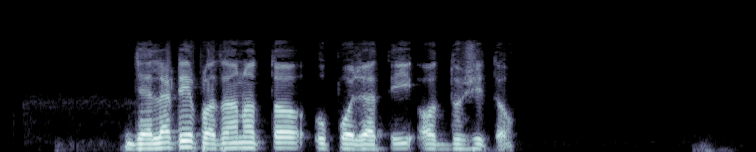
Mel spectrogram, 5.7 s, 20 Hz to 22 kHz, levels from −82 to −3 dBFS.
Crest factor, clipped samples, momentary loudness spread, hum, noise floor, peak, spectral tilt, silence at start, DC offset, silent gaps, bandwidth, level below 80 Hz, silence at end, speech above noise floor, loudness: 16 dB; under 0.1%; 10 LU; none; -82 dBFS; -2 dBFS; -8 dB/octave; 0.95 s; under 0.1%; none; 7.4 kHz; -48 dBFS; 1.85 s; 67 dB; -15 LUFS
